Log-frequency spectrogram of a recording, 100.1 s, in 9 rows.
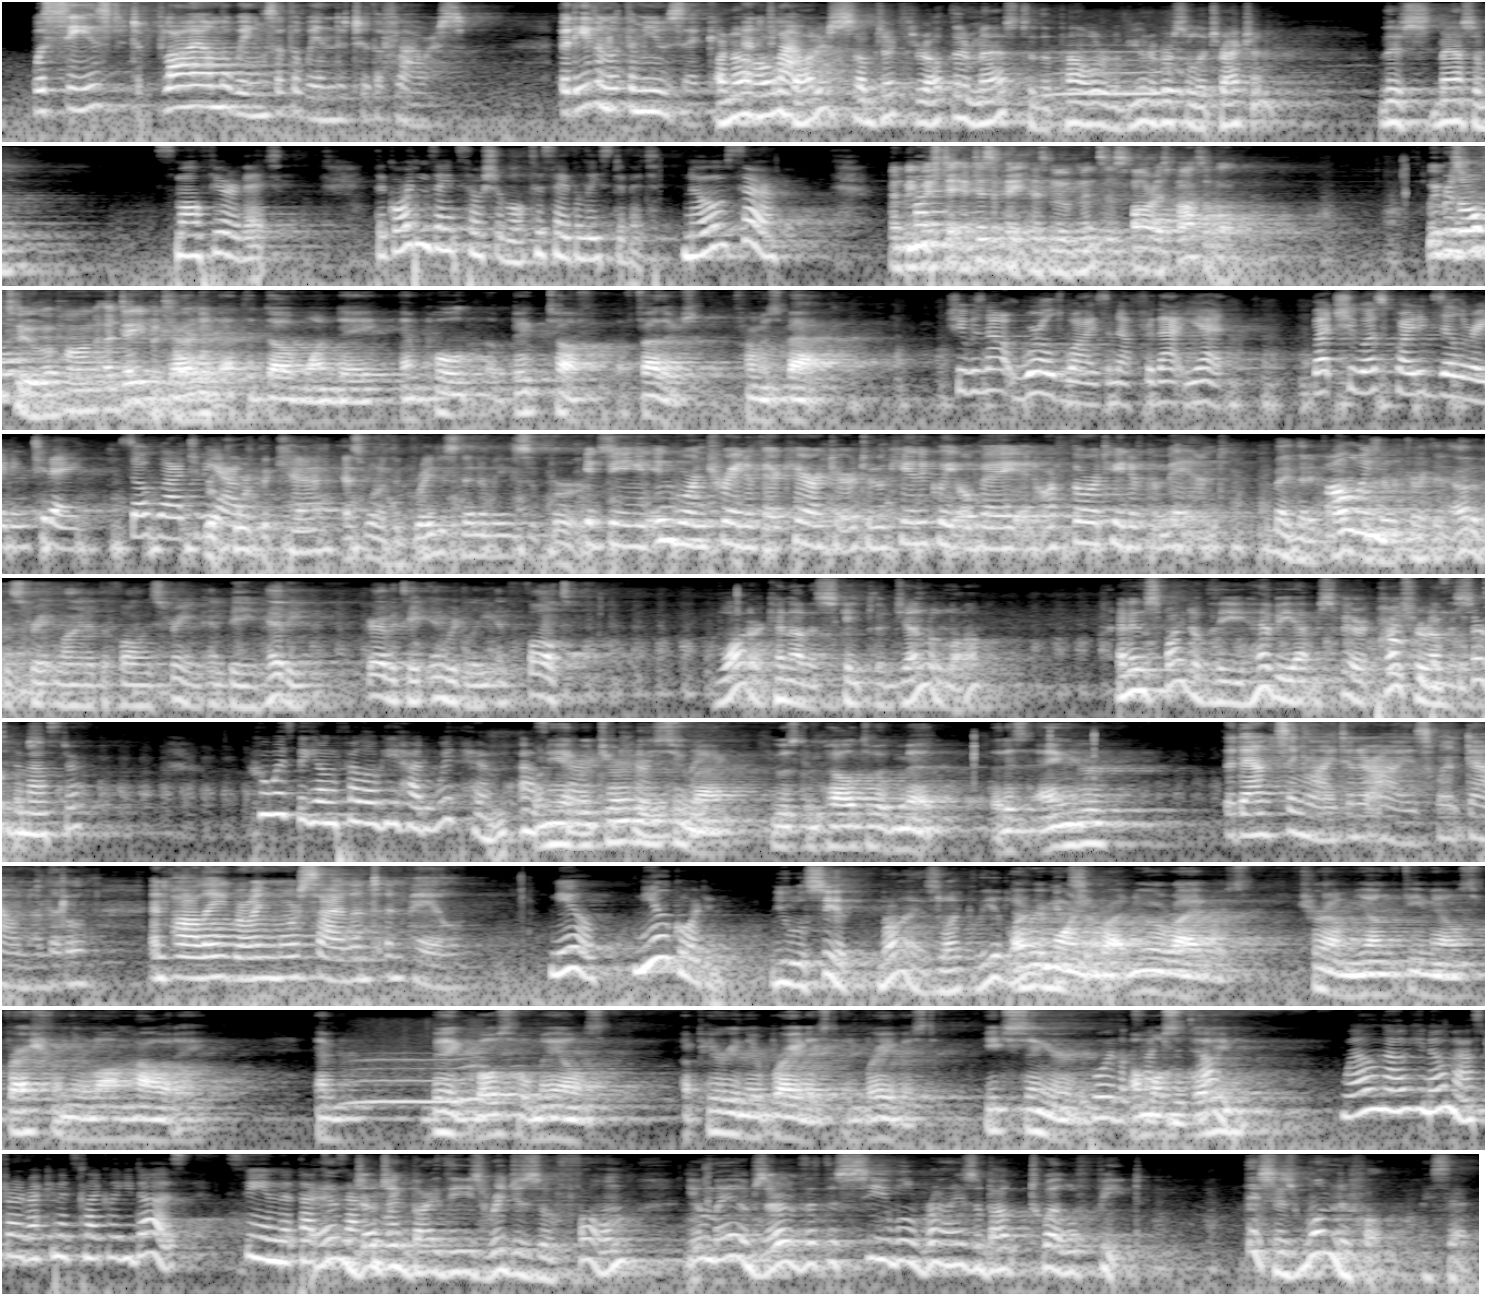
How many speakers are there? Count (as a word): nine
